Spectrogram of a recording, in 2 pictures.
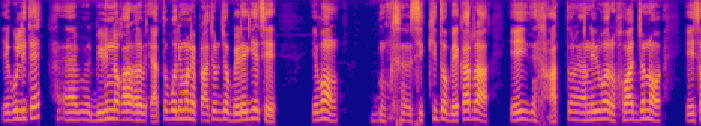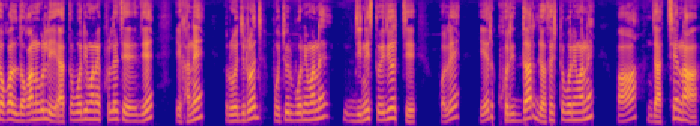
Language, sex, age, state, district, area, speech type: Bengali, male, 45-60, West Bengal, Jhargram, rural, spontaneous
